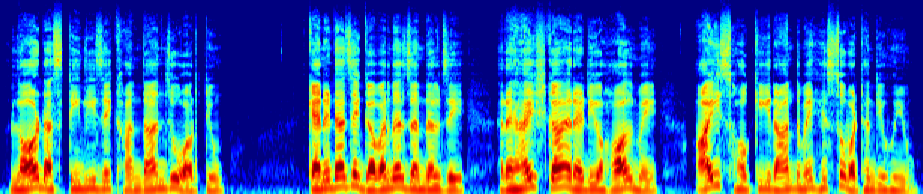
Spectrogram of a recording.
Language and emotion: Sindhi, neutral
